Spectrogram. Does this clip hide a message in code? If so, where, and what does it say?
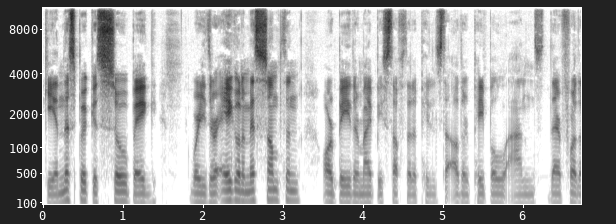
No, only speech in English.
